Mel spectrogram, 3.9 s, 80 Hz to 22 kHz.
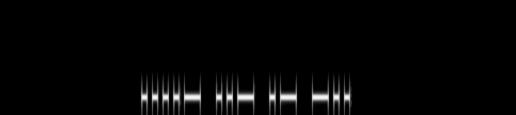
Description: Morse code, heard as a keyed tone, about 30 wpm, 700 Hz. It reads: 4UAD
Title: All Cut Numbers - 4-Digit 30wpm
